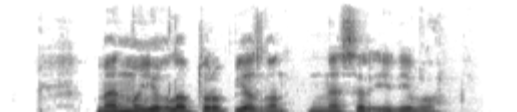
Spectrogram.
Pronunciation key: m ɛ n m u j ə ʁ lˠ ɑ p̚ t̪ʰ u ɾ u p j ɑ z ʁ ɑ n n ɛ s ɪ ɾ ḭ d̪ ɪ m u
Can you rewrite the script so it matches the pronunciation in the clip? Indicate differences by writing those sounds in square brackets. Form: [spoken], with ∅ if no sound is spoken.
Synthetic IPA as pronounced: m ɛ n m u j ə ʁ lˠ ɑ p̚ t̪ʰ u ɾ u p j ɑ z ʁ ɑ n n ɛ s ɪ ɾ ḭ d̪ ɪ [b] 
